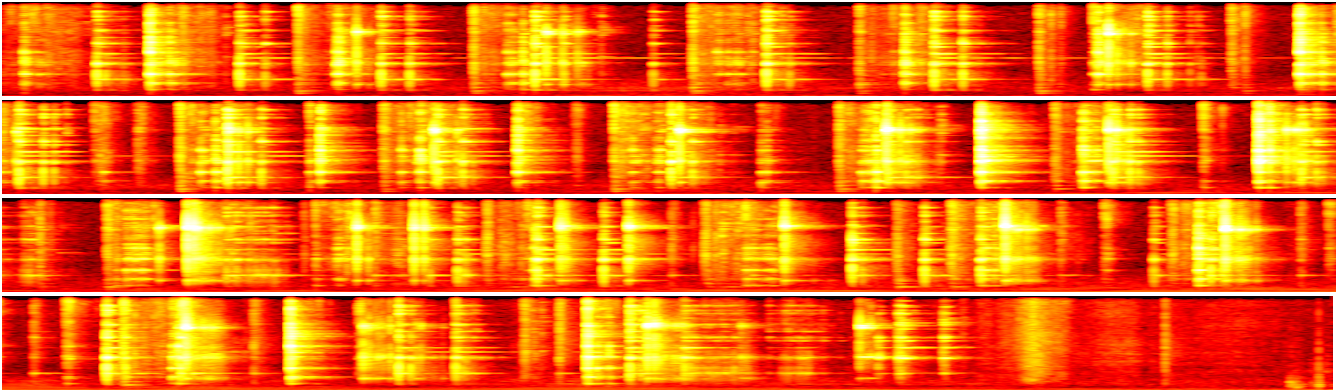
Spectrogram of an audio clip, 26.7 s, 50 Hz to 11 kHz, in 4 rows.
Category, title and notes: Soundscapes > Urban
Small metal tubes clanged and shuffled on concrete arrythmically. Recorded with a Zoom h1n.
